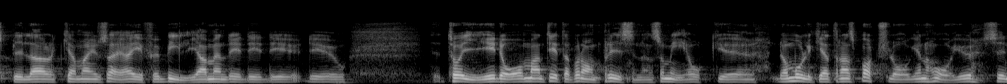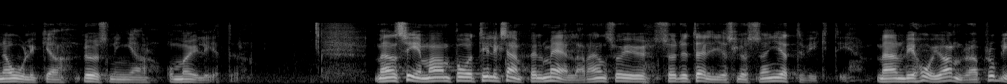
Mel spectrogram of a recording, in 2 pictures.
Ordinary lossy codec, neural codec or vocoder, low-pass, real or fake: none; none; 7.2 kHz; real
